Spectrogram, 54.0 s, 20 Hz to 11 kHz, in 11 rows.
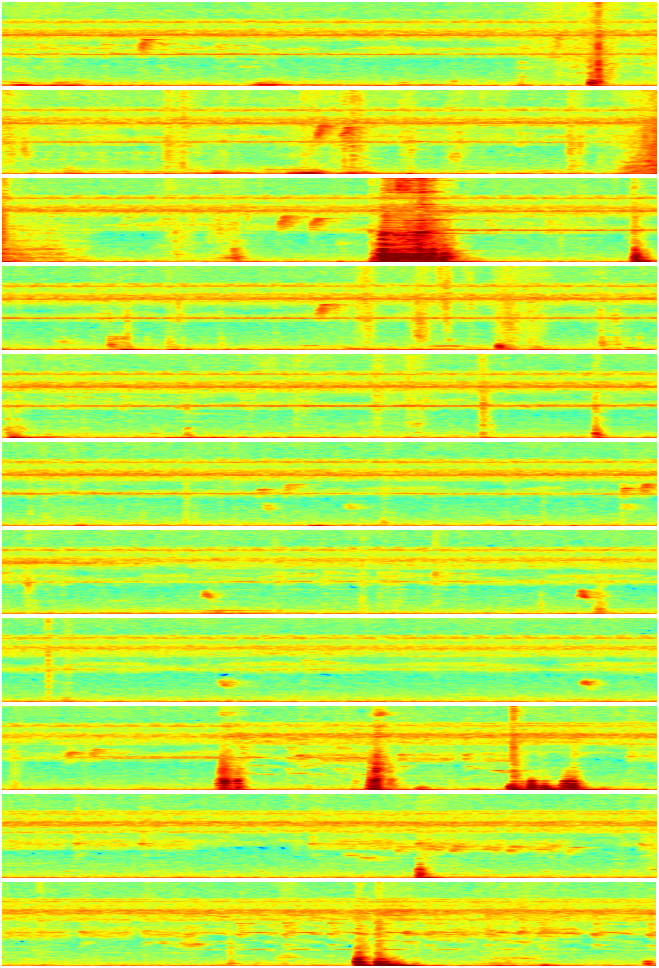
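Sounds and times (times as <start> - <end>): insects chirring: 0.0 - 54.0
sharp knocks: 40.9 - 41.2, 41.9 - 43.8, 51.8 - 52.4.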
